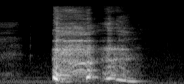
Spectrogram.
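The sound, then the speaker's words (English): A person coughs in a quick burst of two or three harsh, throaty hacks lasting about a second, with quiet before and after and no talking. “I'm coughing.”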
